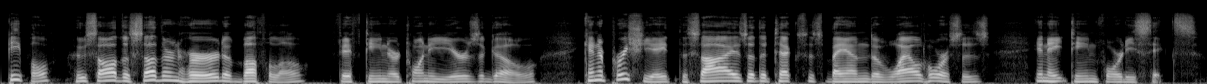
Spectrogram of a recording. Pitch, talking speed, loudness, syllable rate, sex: 140 Hz, 140 wpm, -18 LUFS, 3.9 syllables/s, male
